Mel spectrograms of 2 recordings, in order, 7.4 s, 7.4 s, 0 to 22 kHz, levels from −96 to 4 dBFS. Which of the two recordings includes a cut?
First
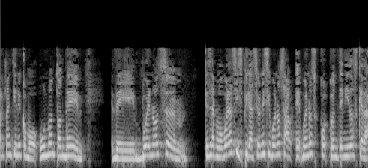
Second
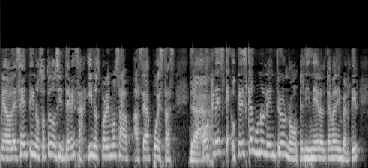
second; 2 cuts; at 3.8 s, 6.0 s

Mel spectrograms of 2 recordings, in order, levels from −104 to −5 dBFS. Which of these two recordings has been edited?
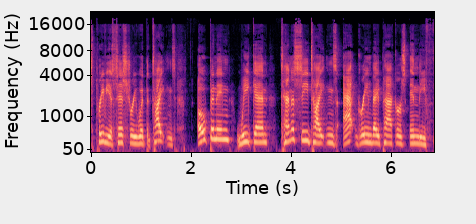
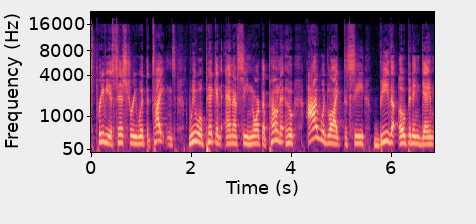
second; 1 cut; at 1.9 s

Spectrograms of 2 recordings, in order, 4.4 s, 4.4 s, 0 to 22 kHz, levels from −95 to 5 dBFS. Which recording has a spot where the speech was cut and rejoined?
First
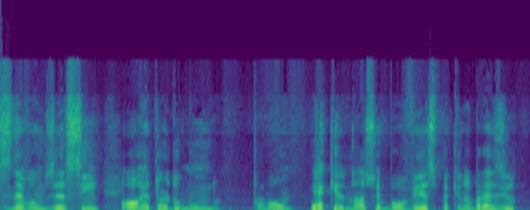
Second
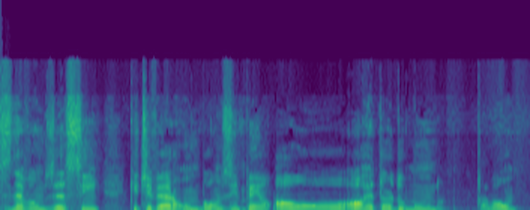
first; 2 cuts; at 1.0 s, 2.5 s

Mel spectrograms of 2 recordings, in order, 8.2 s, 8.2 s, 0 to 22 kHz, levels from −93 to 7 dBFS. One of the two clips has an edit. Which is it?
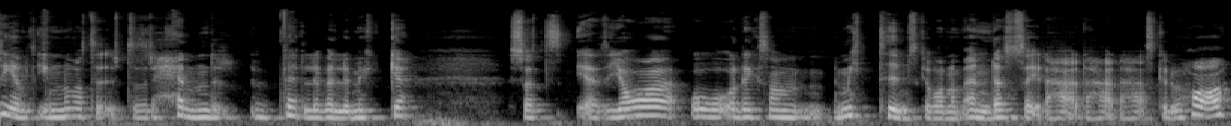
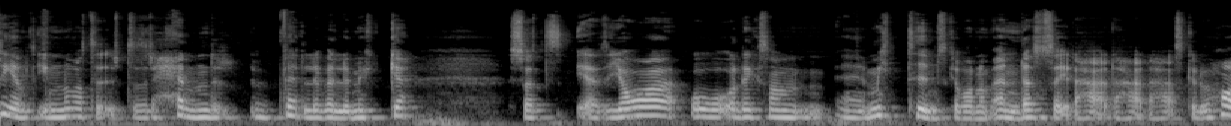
first; 1 cut; at 5.6 s

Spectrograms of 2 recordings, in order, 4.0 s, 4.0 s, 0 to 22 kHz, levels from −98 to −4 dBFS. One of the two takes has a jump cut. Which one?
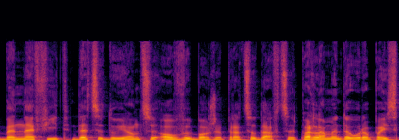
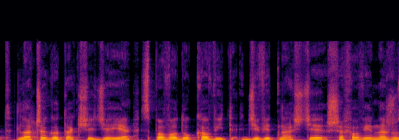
first; 1 cut; at 3.0 s

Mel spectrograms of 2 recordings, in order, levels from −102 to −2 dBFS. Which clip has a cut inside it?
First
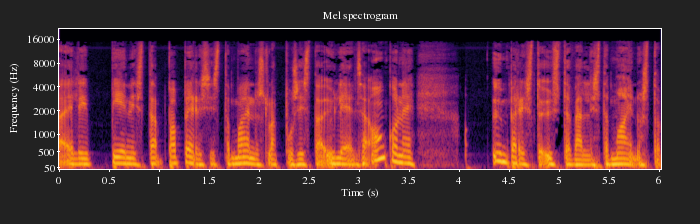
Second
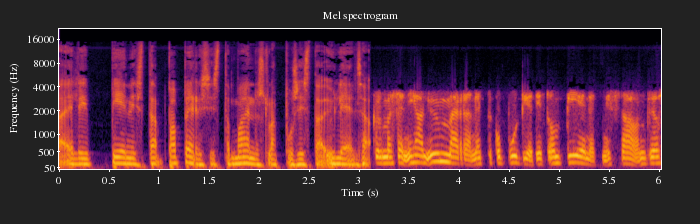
second; 1 cut; at 3.1 s

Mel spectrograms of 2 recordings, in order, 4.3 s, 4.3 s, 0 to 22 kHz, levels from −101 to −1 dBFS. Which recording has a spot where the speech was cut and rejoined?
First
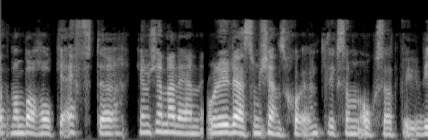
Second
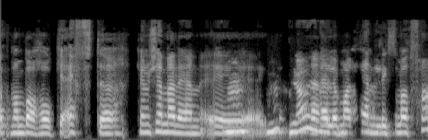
first; 1 cut; at 2.0 s

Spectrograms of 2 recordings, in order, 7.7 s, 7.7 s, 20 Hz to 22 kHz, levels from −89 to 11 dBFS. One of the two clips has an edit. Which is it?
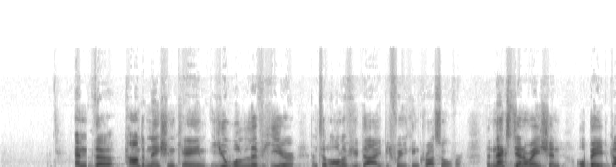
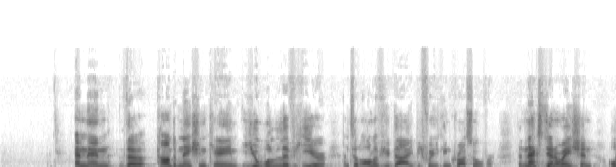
first; 1 cut; at 1.1 s

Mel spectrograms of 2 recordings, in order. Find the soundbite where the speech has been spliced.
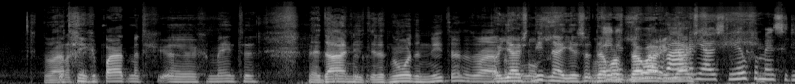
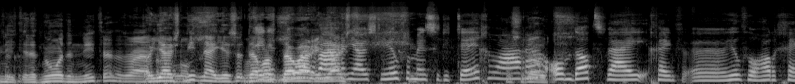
second; 1 cut; at 6.5 s

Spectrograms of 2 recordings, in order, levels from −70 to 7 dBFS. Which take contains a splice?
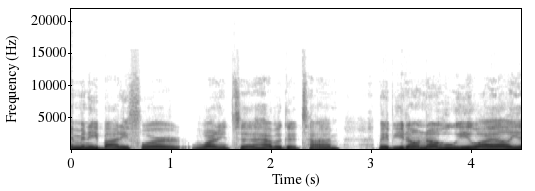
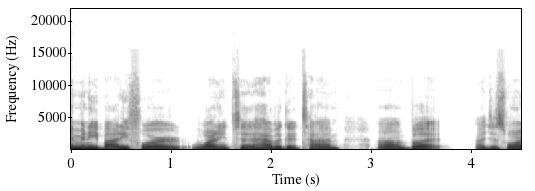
first; 1 cut; at 3.0 s

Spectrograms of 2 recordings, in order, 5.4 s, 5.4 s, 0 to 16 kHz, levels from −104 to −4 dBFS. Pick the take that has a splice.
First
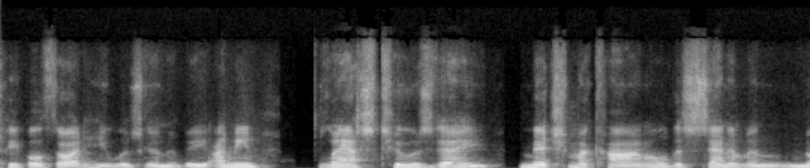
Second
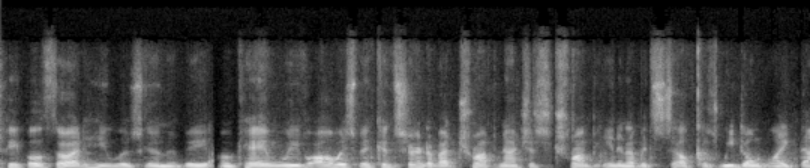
second; 1 cut; at 1.4 s

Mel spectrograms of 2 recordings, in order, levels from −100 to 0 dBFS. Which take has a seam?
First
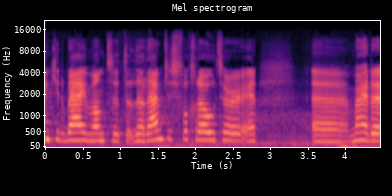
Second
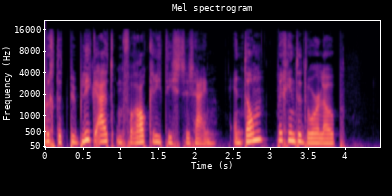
first; 1 cut; at 2.8 s

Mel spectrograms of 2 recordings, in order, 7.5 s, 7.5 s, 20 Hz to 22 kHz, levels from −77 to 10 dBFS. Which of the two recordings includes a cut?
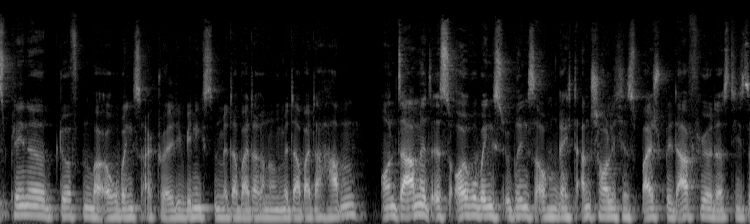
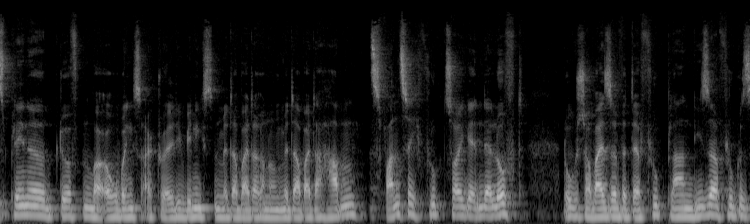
second; 1 cut; at 3.7 s

